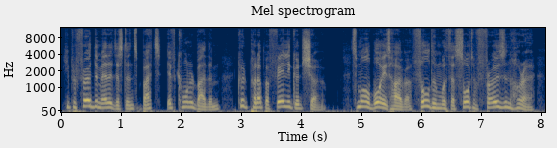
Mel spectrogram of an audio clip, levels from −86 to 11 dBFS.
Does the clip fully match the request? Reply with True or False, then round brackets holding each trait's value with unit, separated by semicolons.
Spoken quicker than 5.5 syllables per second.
True (5.8 syllables/s)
